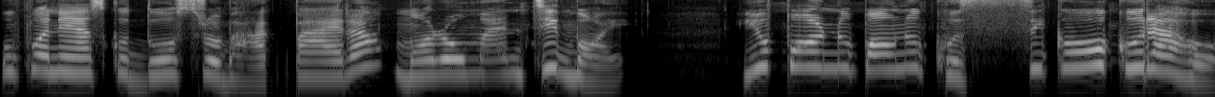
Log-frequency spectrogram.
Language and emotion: Nepali, happy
